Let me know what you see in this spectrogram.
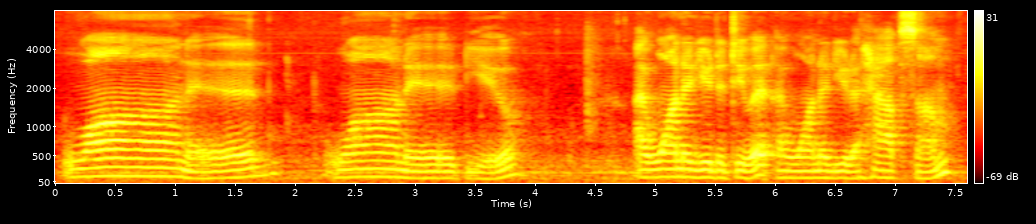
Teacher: So in wanted you, first of all, I can say wanted with my t sound. When I have nt in the middle, often we native speakers of American English will drop that t. So they'll say this more like wanted you. · when I do wanted you, I tend to use an unreleased D here.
